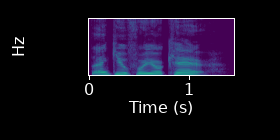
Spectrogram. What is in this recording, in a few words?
Male Human Thanks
